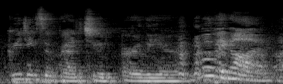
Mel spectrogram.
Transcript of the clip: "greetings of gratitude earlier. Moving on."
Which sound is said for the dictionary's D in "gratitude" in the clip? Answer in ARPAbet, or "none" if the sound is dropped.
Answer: D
